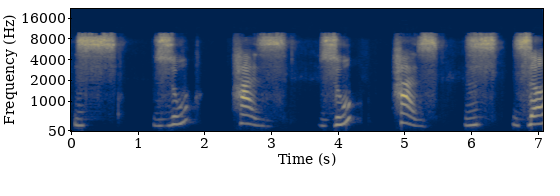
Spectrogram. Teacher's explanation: When you say z, the sound, you can sense the friction over your vocal cords in the neck. That's why we given the word fricatives to these sounds.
